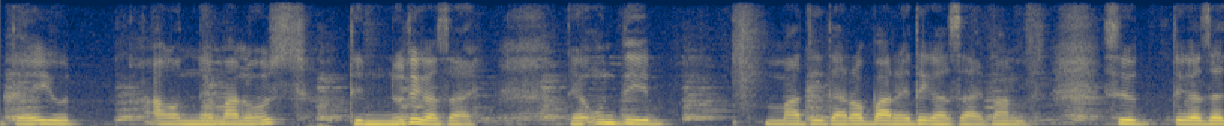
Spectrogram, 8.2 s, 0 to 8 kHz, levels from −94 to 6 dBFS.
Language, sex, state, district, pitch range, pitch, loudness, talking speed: Chakma, female, Tripura, West Tripura, 185-210 Hz, 195 Hz, -16 LUFS, 130 wpm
